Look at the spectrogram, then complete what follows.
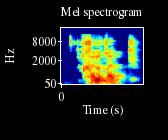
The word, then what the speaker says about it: خَلقَت: پھر دو الفاظ ہیں خلقت اور خلقت۔ یہ دونوں الفاظ درست ہیں اور دونوں عربی کے لفظ ہیں، لیکن دونوں کا مفہوم الگ ہے۔ خلقت یعنی خے پر زبر کے ساتھ کے معنی ہیں مخلوق،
